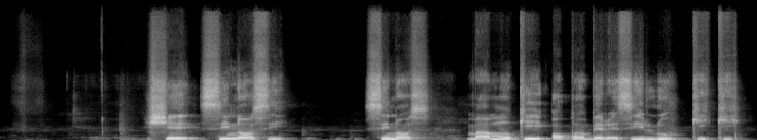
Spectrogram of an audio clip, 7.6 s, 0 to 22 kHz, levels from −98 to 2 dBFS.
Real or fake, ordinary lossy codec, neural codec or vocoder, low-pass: fake; none; autoencoder, 48 kHz, 128 numbers a frame, DAC-VAE, trained on Japanese speech; none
